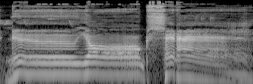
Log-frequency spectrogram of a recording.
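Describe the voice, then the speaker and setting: A nasal, put-on character voice comes through over clear background noise. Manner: announcing, shouted.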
